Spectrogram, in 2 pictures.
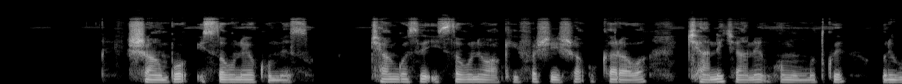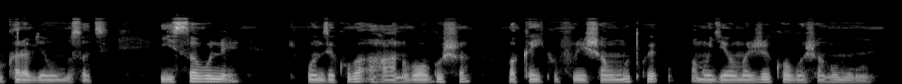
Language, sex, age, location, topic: Kinyarwanda, male, 18-24, Huye, health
